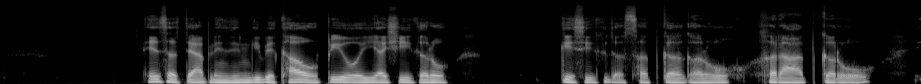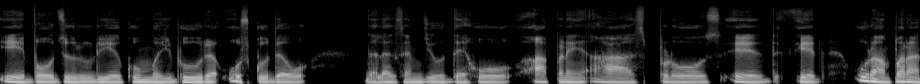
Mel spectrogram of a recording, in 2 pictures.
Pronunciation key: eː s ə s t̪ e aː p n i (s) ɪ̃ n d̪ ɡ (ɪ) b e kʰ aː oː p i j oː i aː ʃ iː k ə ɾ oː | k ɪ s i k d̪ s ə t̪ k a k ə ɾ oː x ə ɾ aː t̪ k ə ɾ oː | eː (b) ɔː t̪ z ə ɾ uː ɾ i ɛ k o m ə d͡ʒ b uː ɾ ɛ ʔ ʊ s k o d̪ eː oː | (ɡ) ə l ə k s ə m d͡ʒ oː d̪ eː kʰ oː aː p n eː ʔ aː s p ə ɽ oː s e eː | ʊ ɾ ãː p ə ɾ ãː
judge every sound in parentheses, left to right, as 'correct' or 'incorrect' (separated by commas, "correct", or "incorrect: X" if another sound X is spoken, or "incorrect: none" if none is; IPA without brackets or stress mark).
incorrect: z, incorrect: i, correct, correct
